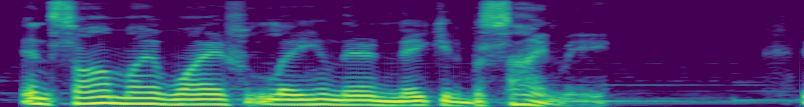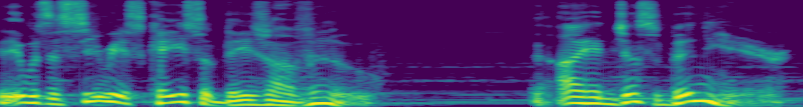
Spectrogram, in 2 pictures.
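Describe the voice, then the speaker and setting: Male horror narrator, gravelly voice, lively dramatic delivery, first-person story, background music. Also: mid-range voice.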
